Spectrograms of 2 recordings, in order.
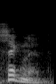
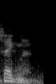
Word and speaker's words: signant: guess goad no it's signant it's spelled c y g NE T but it's pronounced signant well you U still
